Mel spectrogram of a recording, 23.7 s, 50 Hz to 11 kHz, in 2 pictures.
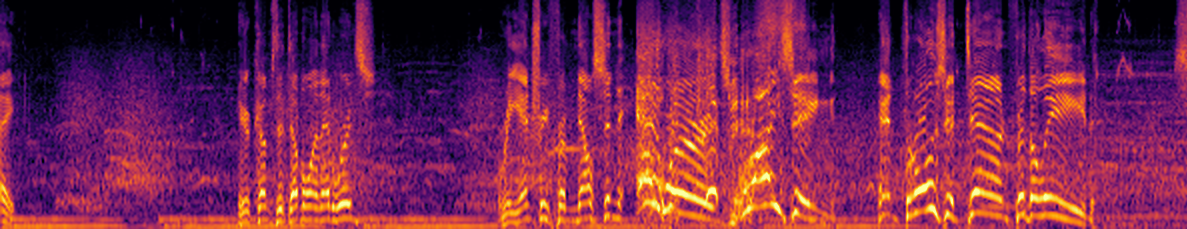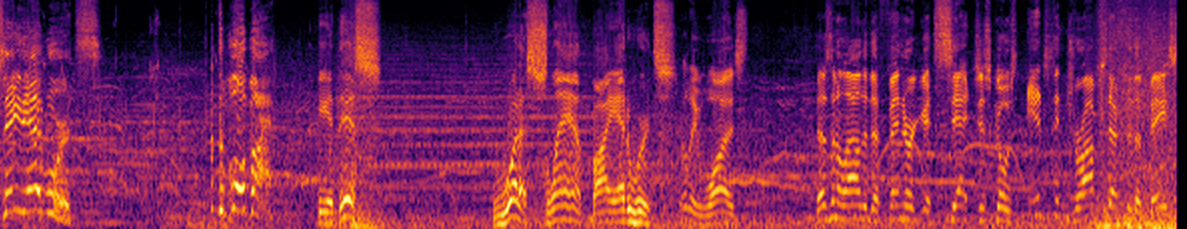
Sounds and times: Speech: 0:20.0 - 0:23.6.

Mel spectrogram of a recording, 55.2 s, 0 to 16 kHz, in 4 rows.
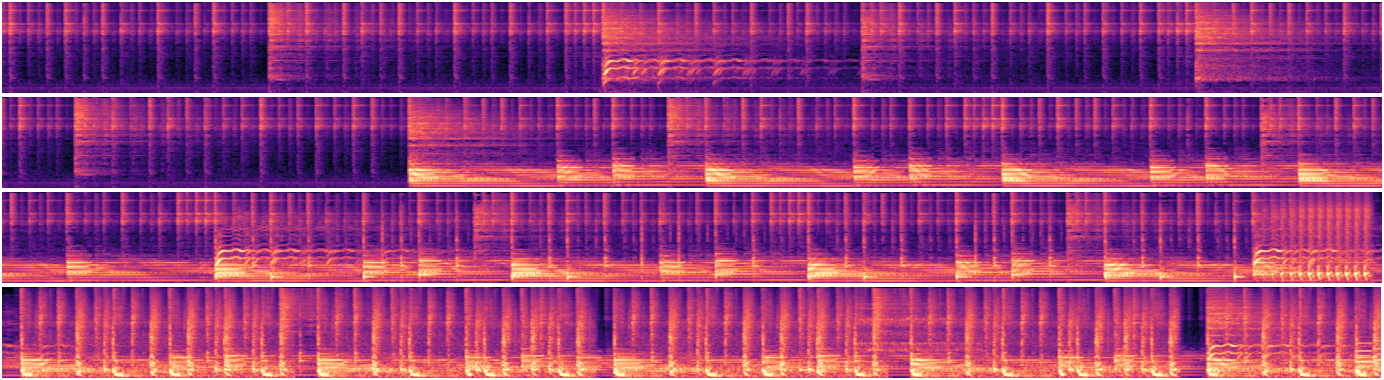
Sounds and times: Funk: 0:29.6 - 0:55.1.

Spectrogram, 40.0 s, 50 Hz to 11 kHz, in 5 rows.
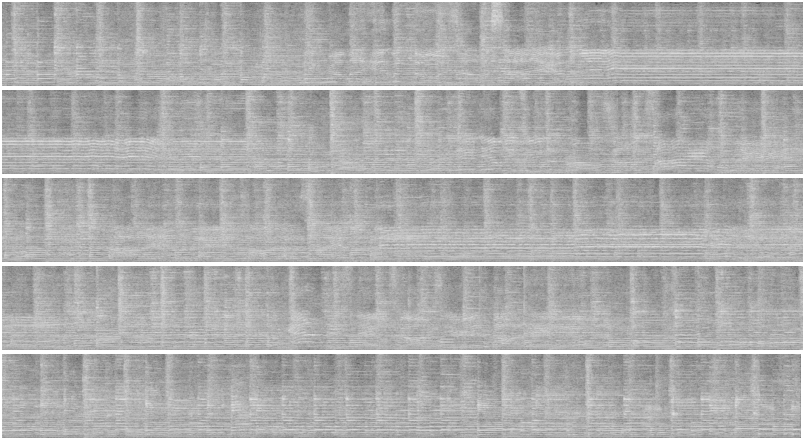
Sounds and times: Banjo: 0:00.0 - 0:40.0
Bluegrass: 0:00.0 - 0:40.0
Guitar: 0:00.0 - 0:40.0
Singing: 0:02.9 - 0:30.7.

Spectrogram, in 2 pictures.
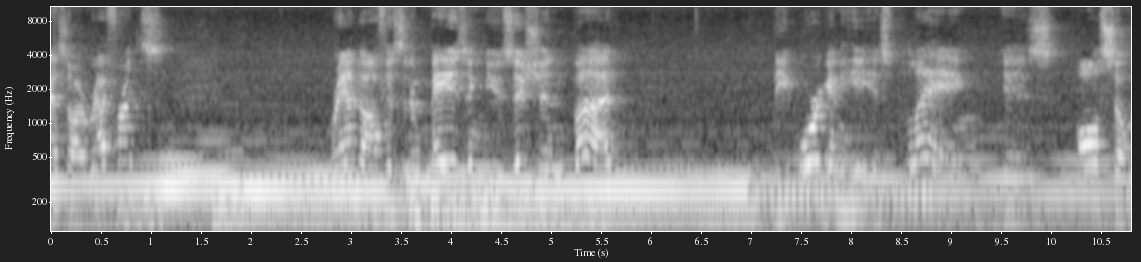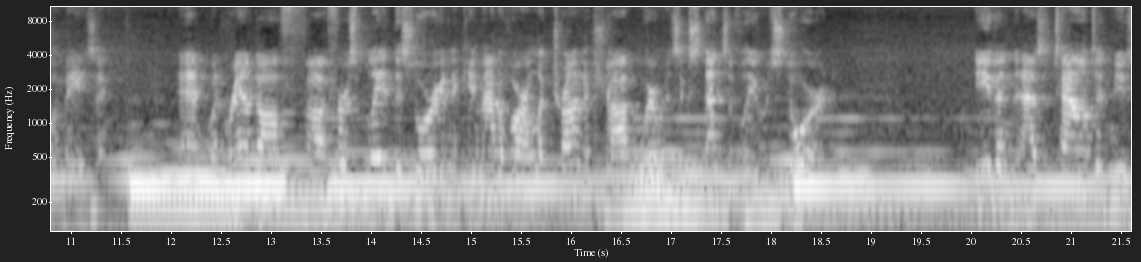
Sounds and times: Speech: 0:00.0 - 0:01.2, 0:02.8 - 0:05.7, 0:07.2 - 0:11.4, 0:12.1 - 0:18.6, 0:20.0 - 0:21.6
Organ: 0:00.0 - 0:21.6.

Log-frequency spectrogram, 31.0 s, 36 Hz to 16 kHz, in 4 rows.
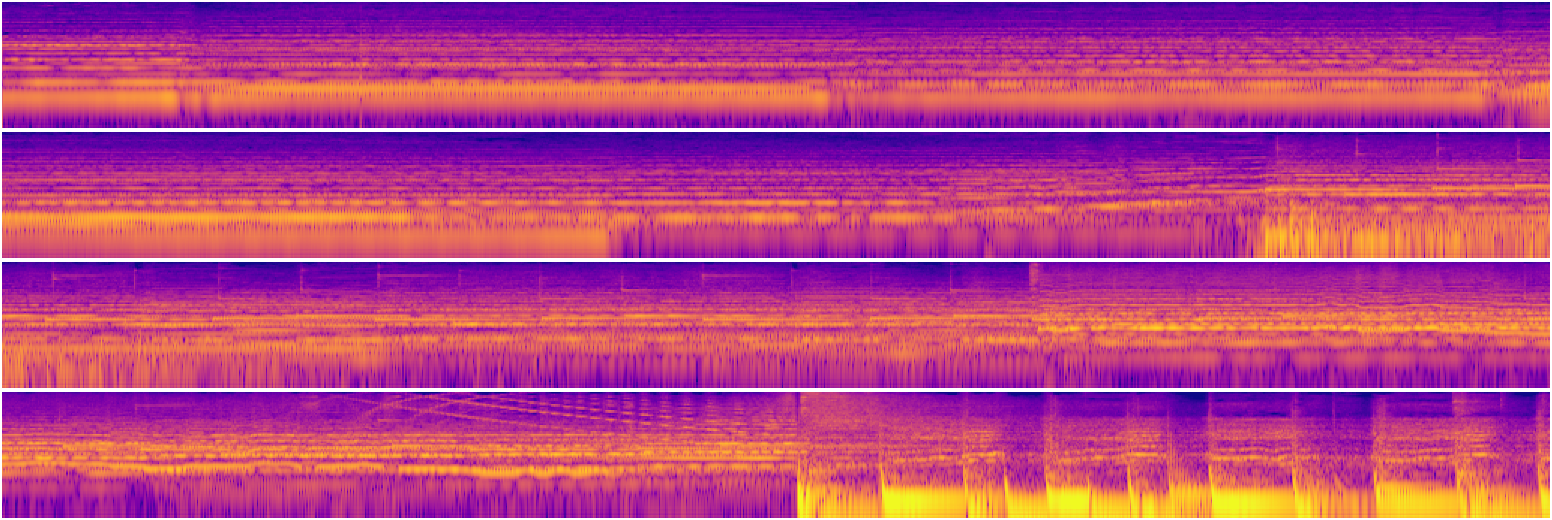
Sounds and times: Background music: 0:00.0 - 0:30.9.

